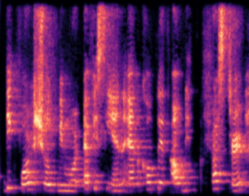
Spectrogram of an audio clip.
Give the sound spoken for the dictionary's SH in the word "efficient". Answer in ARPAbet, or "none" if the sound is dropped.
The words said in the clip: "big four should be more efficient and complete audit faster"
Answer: S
